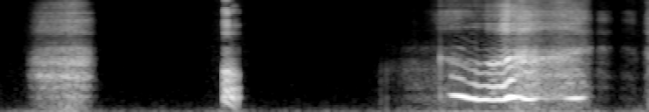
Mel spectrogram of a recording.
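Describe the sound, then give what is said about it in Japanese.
A woman cries from pain in breathy sobs: a short shaky breath, a brief catch, then a longer wavering moan that rises and falls in pitch before trailing off. No words are spoken. “私、泣いてる。”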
